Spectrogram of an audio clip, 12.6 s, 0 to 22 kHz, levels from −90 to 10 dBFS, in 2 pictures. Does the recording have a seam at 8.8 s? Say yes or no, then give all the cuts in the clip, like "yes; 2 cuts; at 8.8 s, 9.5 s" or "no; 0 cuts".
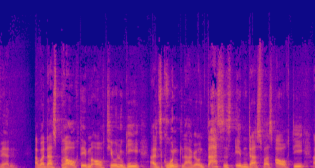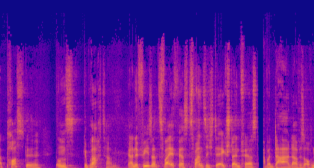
yes; 2 cuts; at 8.8 s, 11.4 s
